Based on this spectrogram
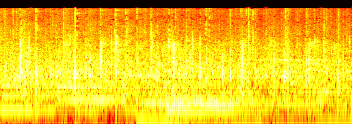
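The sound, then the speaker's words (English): An audience claps steadily, dense overlapping hand claps forming a continuous crackling wash for several seconds, with a faint low hum underneath. “So, ladies and gentlemen, clap your hands, for money is the answer.”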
